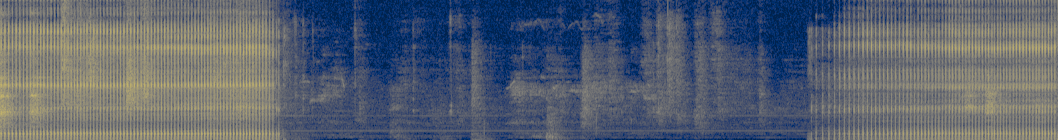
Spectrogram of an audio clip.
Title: This is how my girl snores 😝 #dog #frenchbulldog #doglady #snoring #girlsnores #dogsnores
